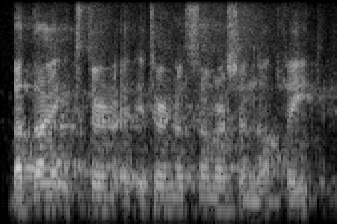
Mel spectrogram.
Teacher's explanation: Consonants, the poets repeated the same consonant sound ta in the words but and not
